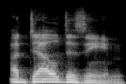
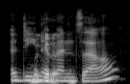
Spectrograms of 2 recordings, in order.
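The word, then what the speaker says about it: Idina Menzel: Adele Dazeem. Thank you, Merlin. About Adina Menzel? Yeah. Oh that's how he pronounced her.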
